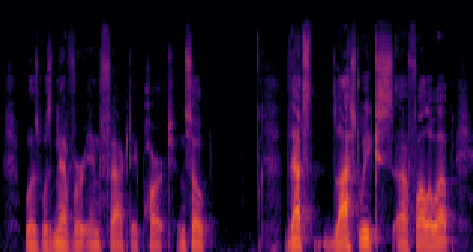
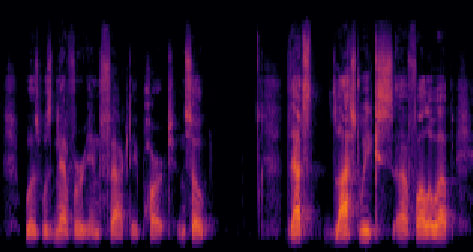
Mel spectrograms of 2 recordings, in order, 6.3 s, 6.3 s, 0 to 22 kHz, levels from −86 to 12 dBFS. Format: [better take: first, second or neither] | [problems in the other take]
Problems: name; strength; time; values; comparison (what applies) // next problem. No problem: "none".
first | thin; very; fading below 300 Hz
